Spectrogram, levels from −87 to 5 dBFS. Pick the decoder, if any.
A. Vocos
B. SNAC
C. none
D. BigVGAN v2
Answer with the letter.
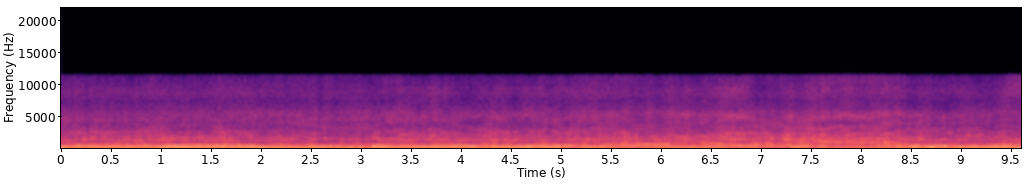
B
